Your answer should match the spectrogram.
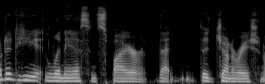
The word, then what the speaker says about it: Linnaeus: And at that time, botany had just gone through a major change where Linnaeus, is that how you say his name? – Yes, Carl Linnaeus.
